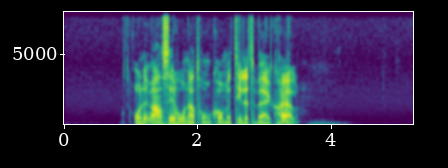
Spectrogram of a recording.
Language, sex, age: Swedish, male, 35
